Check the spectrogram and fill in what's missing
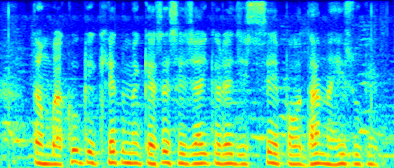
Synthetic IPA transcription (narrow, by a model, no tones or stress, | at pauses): t̪əmbaːkukekʰeːt̪mẽkɛːsesət͡ʃaːikəɾed͡ʒɪsːepɔːd̪ʱanɐɦĩsʊkeː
